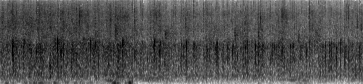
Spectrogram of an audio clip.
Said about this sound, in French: On peut les applaudir et les encourager.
